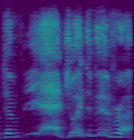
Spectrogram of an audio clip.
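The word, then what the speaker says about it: joie de vivre: How do you spell it? Joiedevre. Vivre. Oh, Joy Devivra.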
